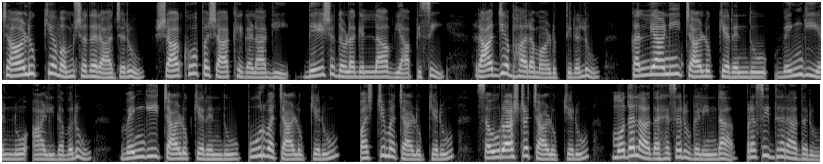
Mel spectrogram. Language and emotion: Kannada, neutral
